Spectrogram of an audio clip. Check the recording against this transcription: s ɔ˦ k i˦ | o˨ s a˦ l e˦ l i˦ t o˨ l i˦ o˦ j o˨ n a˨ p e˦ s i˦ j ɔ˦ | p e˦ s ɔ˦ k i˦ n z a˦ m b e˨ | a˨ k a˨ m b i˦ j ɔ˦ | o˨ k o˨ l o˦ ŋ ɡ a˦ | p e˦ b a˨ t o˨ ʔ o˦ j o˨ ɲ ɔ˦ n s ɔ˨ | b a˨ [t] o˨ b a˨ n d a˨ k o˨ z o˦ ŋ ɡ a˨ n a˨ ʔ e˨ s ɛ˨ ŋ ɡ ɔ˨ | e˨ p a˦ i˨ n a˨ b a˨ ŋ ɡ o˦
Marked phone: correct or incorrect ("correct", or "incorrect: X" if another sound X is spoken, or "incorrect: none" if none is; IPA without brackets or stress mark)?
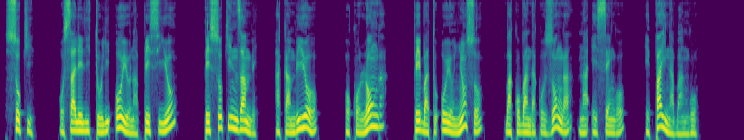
incorrect: k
